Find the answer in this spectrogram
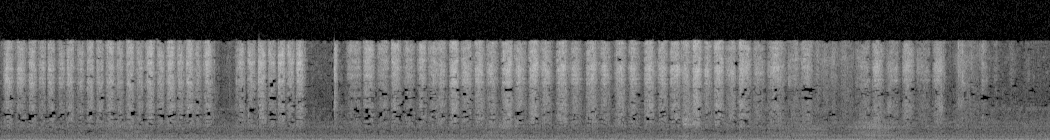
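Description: A blending tool rubbed in quick, closely spaced strokes over colored pencil and graphite on paper: a steady dry scratching as the pigment is blended.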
